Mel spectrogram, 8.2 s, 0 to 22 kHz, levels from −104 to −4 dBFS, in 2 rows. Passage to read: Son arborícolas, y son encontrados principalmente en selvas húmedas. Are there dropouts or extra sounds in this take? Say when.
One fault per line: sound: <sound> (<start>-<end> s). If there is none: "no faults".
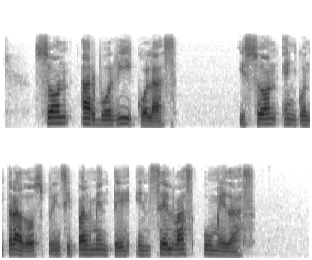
no faults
